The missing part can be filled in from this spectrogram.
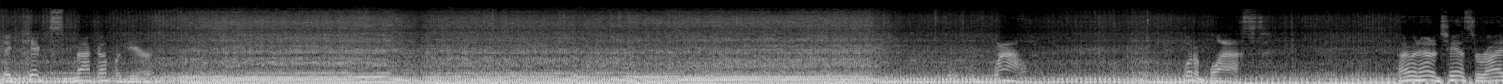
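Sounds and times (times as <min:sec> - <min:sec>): atv engine revving: 0:00.0 - 0:15.0.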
